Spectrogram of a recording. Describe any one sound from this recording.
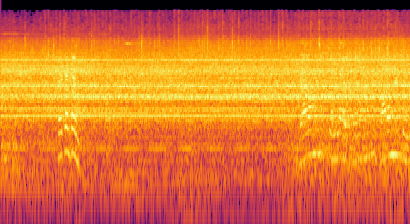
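A milling cutter whines steadily as it cuts into metal.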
